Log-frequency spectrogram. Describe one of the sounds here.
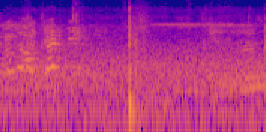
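A football thuds as it is kicked hard.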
